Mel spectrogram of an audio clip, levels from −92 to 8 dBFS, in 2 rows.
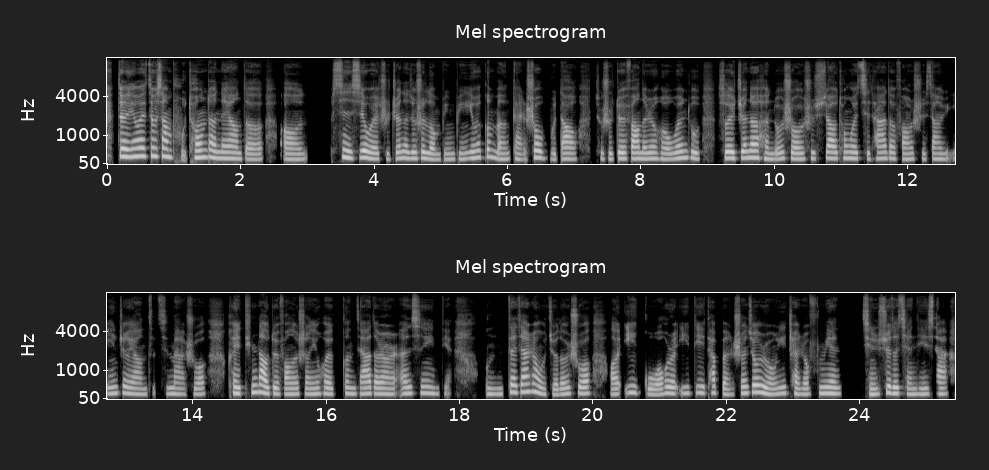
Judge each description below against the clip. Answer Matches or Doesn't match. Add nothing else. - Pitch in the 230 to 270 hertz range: Doesn't match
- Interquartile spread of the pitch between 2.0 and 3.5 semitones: Matches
